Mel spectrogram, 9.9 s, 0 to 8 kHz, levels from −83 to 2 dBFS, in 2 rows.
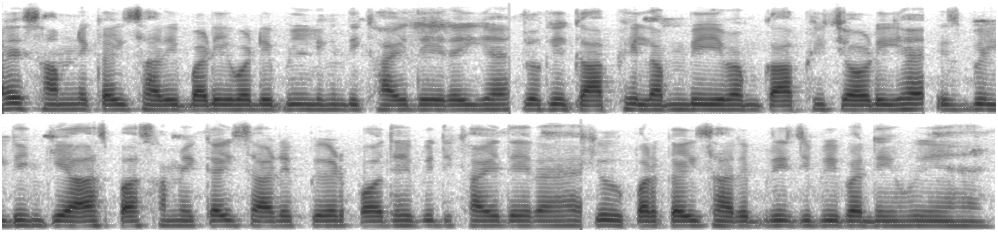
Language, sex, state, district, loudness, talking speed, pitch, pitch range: Hindi, male, Andhra Pradesh, Krishna, -21 LUFS, 235 wpm, 130 Hz, 130-135 Hz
